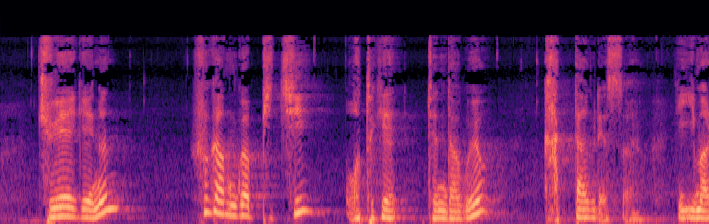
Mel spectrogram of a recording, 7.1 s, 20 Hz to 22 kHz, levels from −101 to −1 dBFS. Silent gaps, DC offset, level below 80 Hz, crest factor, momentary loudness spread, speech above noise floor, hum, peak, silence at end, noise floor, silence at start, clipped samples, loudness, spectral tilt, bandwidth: none; under 0.1%; -42 dBFS; 18 dB; 14 LU; 38 dB; none; -4 dBFS; 0 s; -58 dBFS; 0.4 s; under 0.1%; -22 LUFS; -5.5 dB/octave; 11.5 kHz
